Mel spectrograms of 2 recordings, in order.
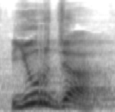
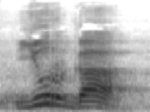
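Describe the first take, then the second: First: It is said with a standard Arabic j sound. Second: It is said with an Egyptian hard g sound.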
